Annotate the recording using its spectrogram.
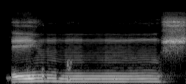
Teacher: nun sukun bertemu dengan huruf syin bacaan ikhfa dibaca samarsamar. Sin fathah alif mad thobi'i.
